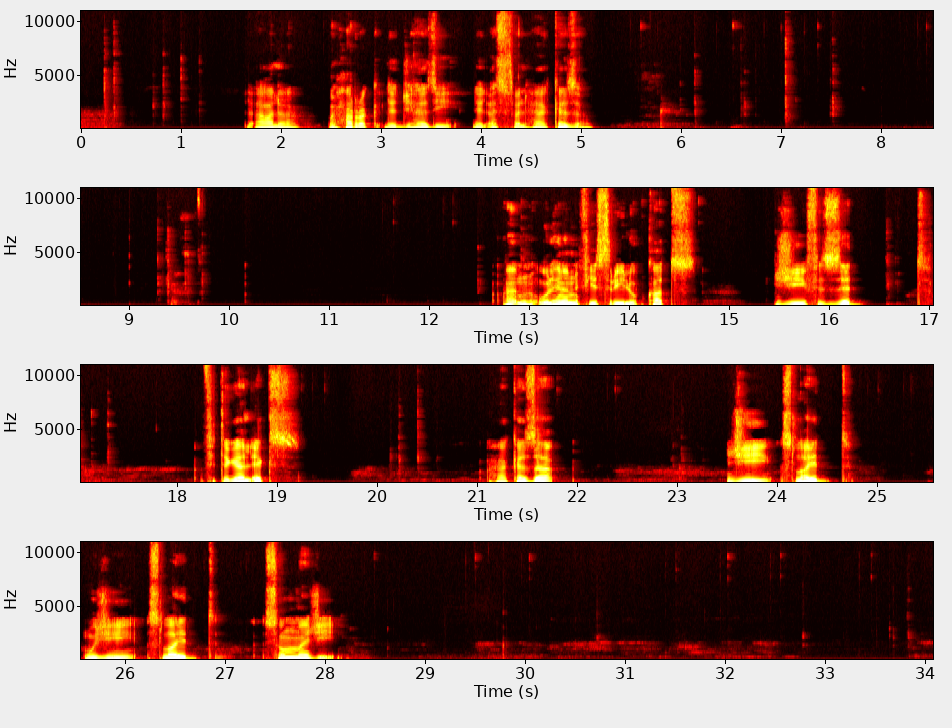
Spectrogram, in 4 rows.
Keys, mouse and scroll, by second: 0.3 o, 0.8 g, 2.5 click, 2.7 click, 3.3 g, 6.4 ctrl+alt+middle click, 6.9 shift+middle click, 7.3 ctrl+alt+middle click, 9.3 g, 12.2 click, 12.8 ctrl+r, 14.7 click, 15.4 g, 16.9 g, 19.2 click, 19.4 click, 20.2 g, 23.0 g, 27.2 click, 27.4 g, 29.5 click, 30.0 click, 30.8 g, 32.0 click, 32.5 click, 32.8 g, 33.7 z.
